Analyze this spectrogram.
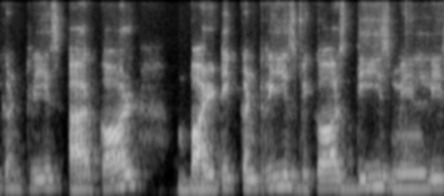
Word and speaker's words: Kiel: इस कैनाल को बोलते हैं कील कैनाल। तो कील कैनाल इज इंपॉर्टेंट, याद रखिएगा, कील। तो KIEL इसकी स्पेलिंग है, मैं यहाँ पर लिख दे रहा हूँ, KIEL, कील कैनाल इज इंपॉर्टेंट।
